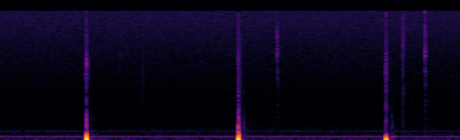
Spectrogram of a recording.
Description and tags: swiping a ruler up and down really fast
